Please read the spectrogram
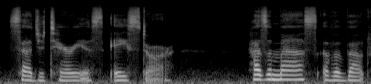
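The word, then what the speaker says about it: Sagittarius A*: The Milky Way's supermassive black hole, called Sagittarius A, pronounced Sagittarius A star, has a mass of about 4 million suns.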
